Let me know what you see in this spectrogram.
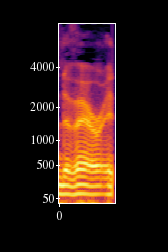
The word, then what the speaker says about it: Nevers: It's pronounced Nevers in France, but it's spelled like Nevers.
